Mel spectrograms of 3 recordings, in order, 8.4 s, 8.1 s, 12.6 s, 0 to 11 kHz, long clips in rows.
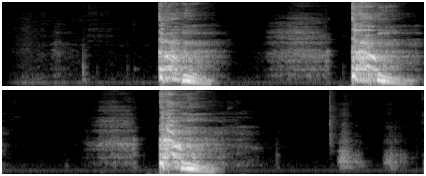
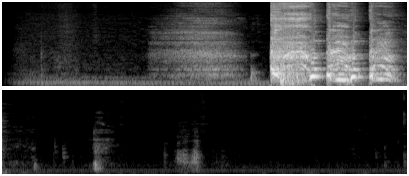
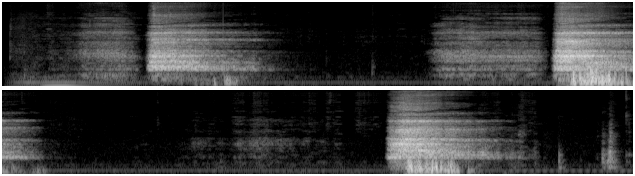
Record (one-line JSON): {"three_cough_length": "8.4 s", "three_cough_amplitude": 32767, "three_cough_signal_mean_std_ratio": 0.33, "cough_length": "8.1 s", "cough_amplitude": 32767, "cough_signal_mean_std_ratio": 0.31, "exhalation_length": "12.6 s", "exhalation_amplitude": 25877, "exhalation_signal_mean_std_ratio": 0.34, "survey_phase": "beta (2021-08-13 to 2022-03-07)", "age": "18-44", "gender": "Male", "wearing_mask": "No", "symptom_none": true, "smoker_status": "Ex-smoker", "respiratory_condition_asthma": false, "respiratory_condition_other": false, "recruitment_source": "REACT", "submission_delay": "1 day", "covid_test_result": "Negative", "covid_test_method": "RT-qPCR"}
